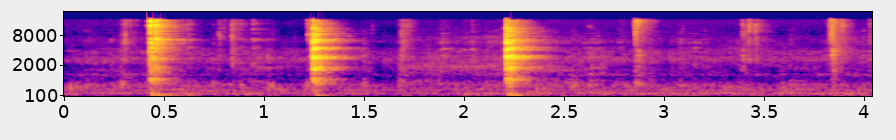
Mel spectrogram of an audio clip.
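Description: Metal cutlery clinking against a dish: three sharp clinks about a second apart, then a couple of fainter taps near the end.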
